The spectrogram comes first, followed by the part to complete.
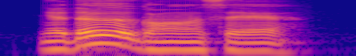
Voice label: "nih4deu1gong3sae1", 玉環

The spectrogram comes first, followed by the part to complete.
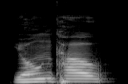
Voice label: "yung1thou3", 玉環

